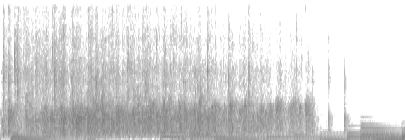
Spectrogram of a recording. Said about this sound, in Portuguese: Se você está me entendendo, aplauda ao Senhor.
